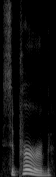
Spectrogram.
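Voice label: "superb", English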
